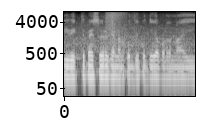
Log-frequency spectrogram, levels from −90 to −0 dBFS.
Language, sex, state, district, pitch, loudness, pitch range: Telugu, male, Andhra Pradesh, Chittoor, 110 Hz, -17 LUFS, 105-110 Hz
